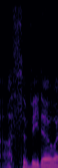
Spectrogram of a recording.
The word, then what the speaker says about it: Acevedo: And you got Kirk and Acevedo, I think is how you say his name. I may be mispronouncing that. – No, I think that's right.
